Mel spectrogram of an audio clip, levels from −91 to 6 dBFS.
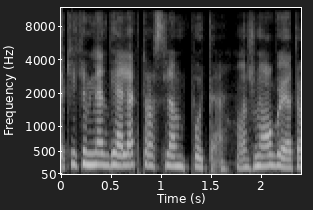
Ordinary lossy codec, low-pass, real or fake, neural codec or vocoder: AAC, 64 kbps; 10.8 kHz; fake; codec, 44.1 kHz, 2.6 kbps, SNAC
